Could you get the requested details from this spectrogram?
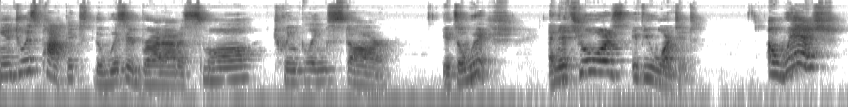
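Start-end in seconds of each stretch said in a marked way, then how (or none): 4.4-7.0 lightly voiced old wizard, kindly; a hint of a wise old wizard offering a gift. Wizard offering Jubal a wish, lightly voiced. 7.7-8.4 high, surprised bullfrog cry; exclaiming. Acted. Jubal amazed at the wizard's gift, exclaiming high. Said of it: "Jubal exclaimed".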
